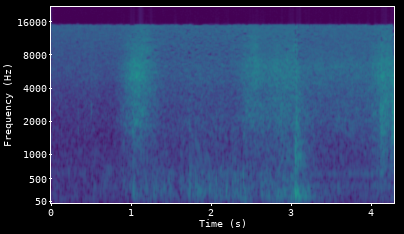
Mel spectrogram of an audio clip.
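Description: Clothing and sofa upholstery rustling as a person shifts and gets up from a sofa, with a soft thump about three seconds in.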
